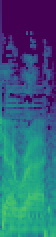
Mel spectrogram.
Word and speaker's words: Chiraq: How do you say it? Chirac.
